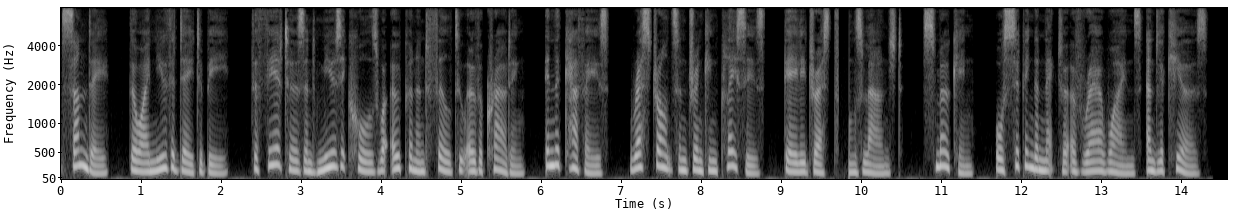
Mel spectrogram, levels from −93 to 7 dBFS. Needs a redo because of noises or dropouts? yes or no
yes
